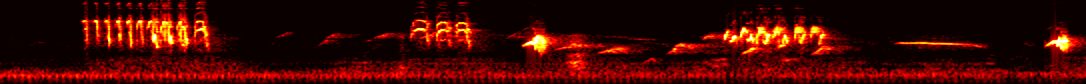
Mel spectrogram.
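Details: Fierce song of an oriental magpie-robin, used to train young or reluctant magpie-robins to sing persistently: buzzy high trills alternating with short slurred whistles and downward notes, phrases spaced about a second apart.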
